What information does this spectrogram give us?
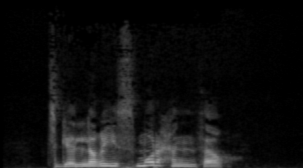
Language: Kabyle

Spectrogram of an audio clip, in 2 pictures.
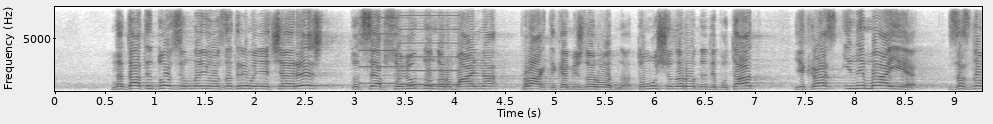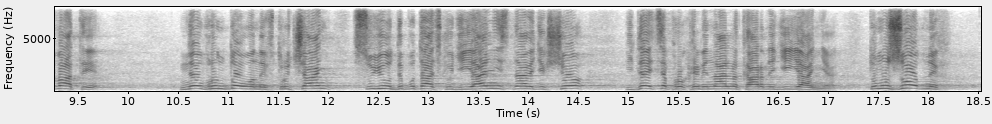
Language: Ukrainian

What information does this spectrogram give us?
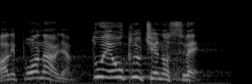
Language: Croatian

